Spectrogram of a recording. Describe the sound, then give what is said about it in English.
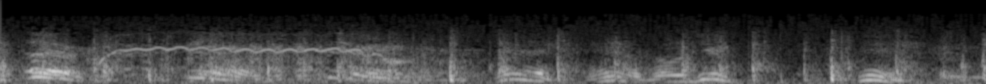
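The horse Silver lets out a loud, quavering whinny, followed by quick, uneven hoof clops and snorting as it moves about, with voices underneath. “Not so fast, horse.”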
